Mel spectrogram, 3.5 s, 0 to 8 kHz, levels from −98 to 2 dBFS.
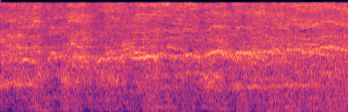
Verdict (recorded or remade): recorded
